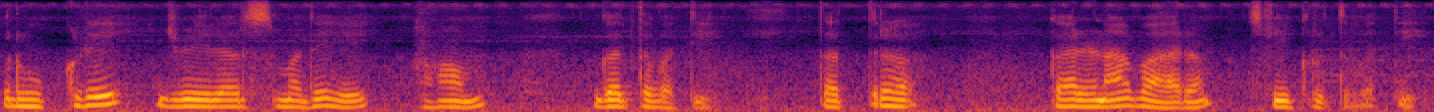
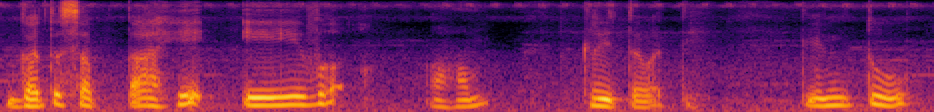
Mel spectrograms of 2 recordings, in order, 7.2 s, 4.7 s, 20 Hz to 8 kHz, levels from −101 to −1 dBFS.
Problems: background sounds at intervals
